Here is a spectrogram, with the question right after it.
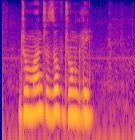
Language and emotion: Russian, neutral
